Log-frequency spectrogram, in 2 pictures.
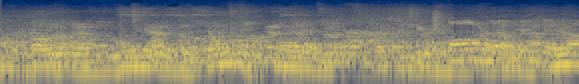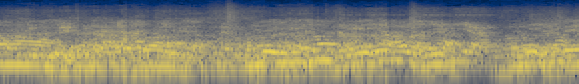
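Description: A crowd of men and women chant and sing together.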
